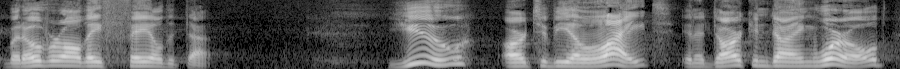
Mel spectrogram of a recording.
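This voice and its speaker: High-voiced male preacher, exhorting in a reverberant hall. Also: fairly bright tone. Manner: exhorting, with stern warnings of judgment and direct questions to listeners; emphatic repetition in short, deliberate phrases. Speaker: pastor preaching to a congregation. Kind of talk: evangelical sermon.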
